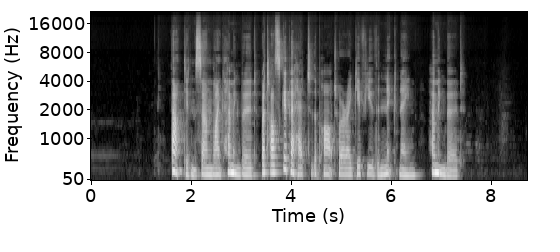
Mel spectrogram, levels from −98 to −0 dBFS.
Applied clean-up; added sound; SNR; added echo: none; none; none; none.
